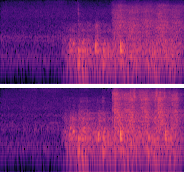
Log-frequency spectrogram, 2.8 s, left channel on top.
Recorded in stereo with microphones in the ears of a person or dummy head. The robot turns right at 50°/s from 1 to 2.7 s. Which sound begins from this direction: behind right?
A whoosh, at 1.7 s.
